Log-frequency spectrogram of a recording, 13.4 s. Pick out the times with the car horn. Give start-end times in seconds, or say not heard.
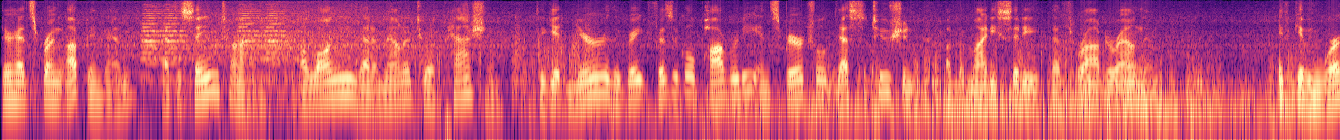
1.4-3.0.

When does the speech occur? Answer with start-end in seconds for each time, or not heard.
0.0-11.7, 12.8-13.3.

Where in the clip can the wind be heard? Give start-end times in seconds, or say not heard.
0.1-13.3.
